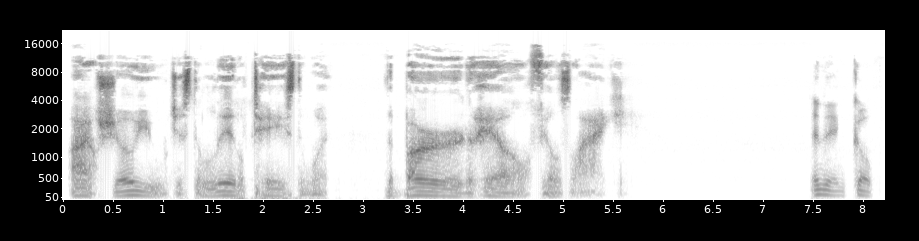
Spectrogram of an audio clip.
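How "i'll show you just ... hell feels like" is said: low, very slow drawl; stretched-out sinister father voice; menacing hillbilly dad. Acted. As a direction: promise torment slowly and deeply. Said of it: "He's like".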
